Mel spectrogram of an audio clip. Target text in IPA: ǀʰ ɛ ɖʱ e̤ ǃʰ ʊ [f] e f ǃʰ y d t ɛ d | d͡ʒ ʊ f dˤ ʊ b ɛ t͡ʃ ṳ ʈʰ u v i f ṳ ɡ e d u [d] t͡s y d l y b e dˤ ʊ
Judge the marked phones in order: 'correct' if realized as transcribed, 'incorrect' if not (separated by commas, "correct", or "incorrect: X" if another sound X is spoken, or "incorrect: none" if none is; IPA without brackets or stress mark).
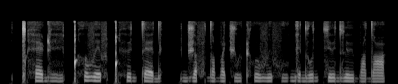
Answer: incorrect: v, correct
